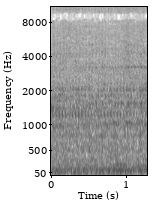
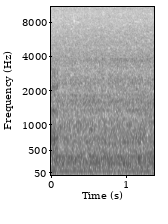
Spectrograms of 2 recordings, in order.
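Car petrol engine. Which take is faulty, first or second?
second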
